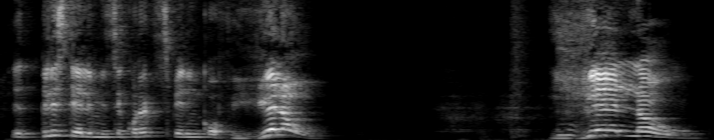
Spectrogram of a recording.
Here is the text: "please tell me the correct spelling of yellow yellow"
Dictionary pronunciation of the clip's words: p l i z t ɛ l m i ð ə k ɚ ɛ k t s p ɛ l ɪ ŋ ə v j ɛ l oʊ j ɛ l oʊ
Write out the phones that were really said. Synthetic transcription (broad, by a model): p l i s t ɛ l m i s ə k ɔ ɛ k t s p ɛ n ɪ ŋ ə f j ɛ l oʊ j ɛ l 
